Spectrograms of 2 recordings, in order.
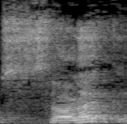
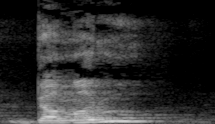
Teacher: सड़क में ड़ ध्वनि है, असल में ड़ में कुछ जीभ एक पलटी मारती है, कह लीजिए, एक बार उलटती है, और ड में हम सीधा बोल रहे हैं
